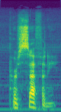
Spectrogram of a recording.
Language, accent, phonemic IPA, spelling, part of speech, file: English, US, /pɚˈsɛfəniː/, Persephone, proper noun, En-us-Persephone.ogg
